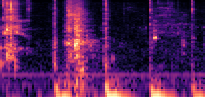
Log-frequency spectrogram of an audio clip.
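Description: Faint clicks and a few soft, low knocks from hands handling craft supplies on a desk.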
